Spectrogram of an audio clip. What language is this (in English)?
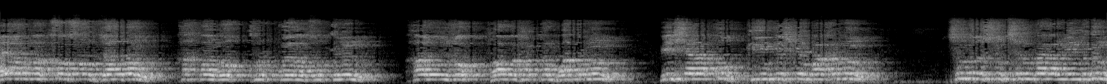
Turkish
